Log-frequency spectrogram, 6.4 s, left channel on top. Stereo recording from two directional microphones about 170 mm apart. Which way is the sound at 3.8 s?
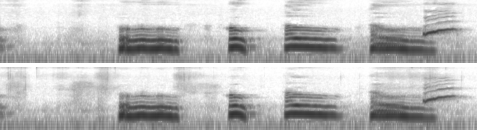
5° left (ahead or behind).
